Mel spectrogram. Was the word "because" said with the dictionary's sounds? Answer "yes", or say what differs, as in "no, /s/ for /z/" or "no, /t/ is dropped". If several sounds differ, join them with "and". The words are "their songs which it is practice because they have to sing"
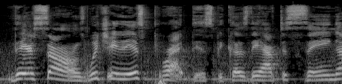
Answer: yes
